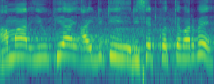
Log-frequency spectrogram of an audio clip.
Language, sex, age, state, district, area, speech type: Bengali, male, 45-60, West Bengal, Jhargram, rural, read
